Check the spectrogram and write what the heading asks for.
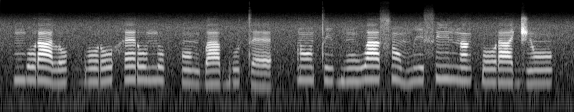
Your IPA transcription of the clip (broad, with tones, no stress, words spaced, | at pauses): mo˦ɾa˦˨lo˨˦ ɡ͡bo˧ɾo˦ hɛ˦ɾo˦no˦˨ kɔ̃˧ɡ͡ba˧bu˧tɛ˨ | ɾɔ̃˦ti˧bũ˧ wa˦sɔ̃˦˨ mi˧sĩ˦nã˦ k͡po˧ɾa˧d͡ʒɔ̃˧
